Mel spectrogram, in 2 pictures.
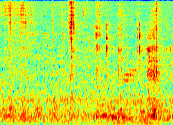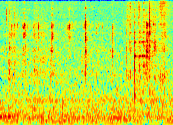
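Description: Faint chewing of a bite of toasted five-cheese garlic Texas toast: scattered small crunches and wet mouth clicks.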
